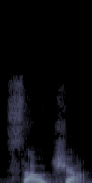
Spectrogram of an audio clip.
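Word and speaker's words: śauca: so we're gonna discuss the first one called saucha that's sa when you put a dash down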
